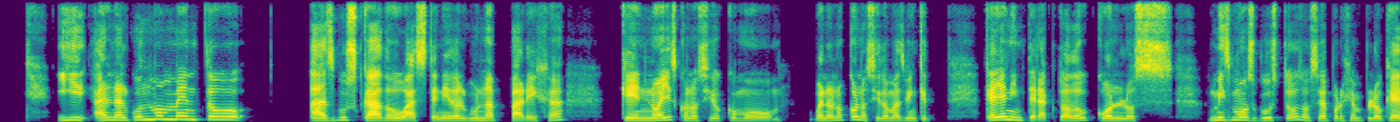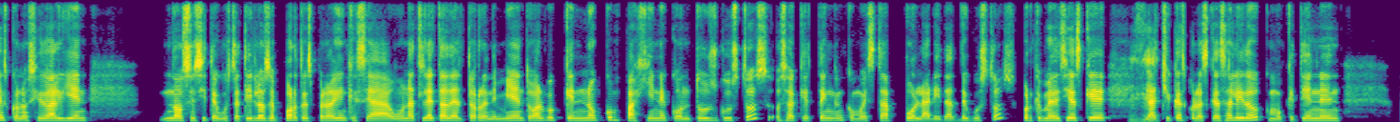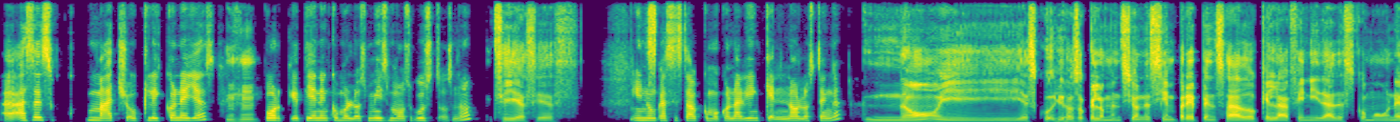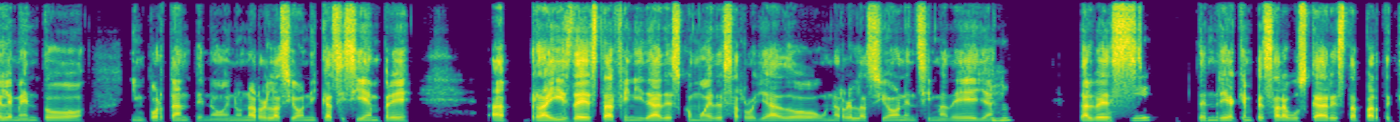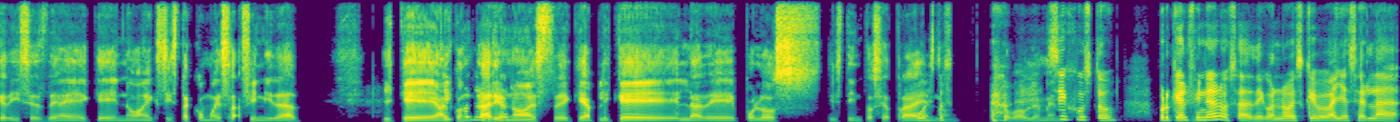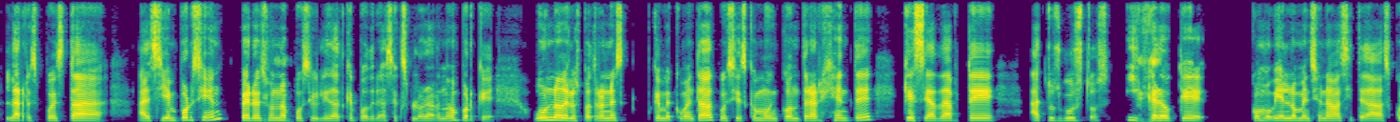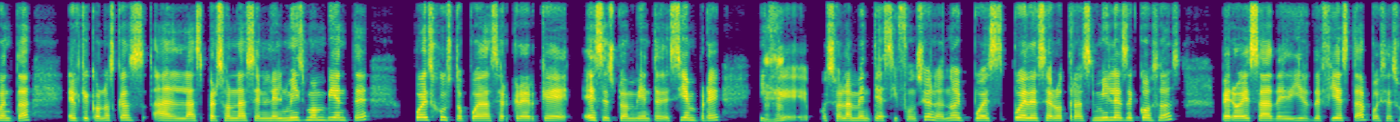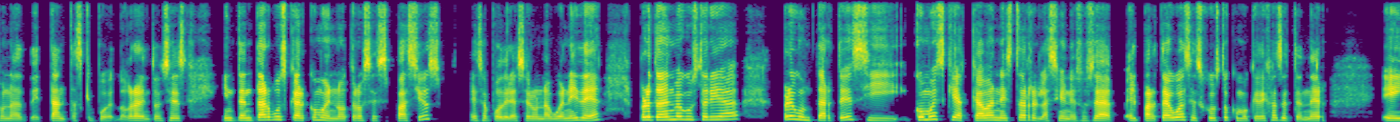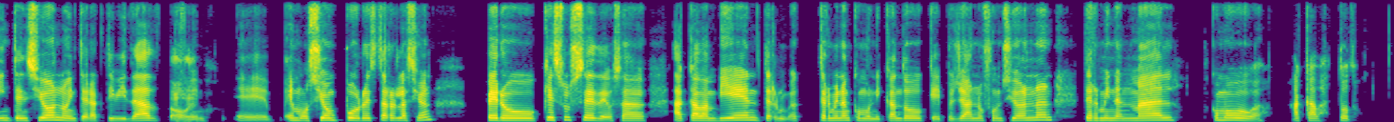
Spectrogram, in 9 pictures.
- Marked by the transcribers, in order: laughing while speaking: "curioso"; laughing while speaking: "como esa"; tapping
- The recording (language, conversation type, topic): Spanish, advice, ¿Por qué repito relaciones románticas dañinas?
- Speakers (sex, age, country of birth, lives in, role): female, 35-39, Mexico, Mexico, advisor; male, 50-54, Mexico, Mexico, user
